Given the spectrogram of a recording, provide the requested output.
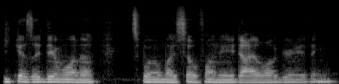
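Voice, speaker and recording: A man's voice: on the low side, level tone, quick pace, dark tone. A man streaming a video game, giving casual, rambling commentary with muttered asides.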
